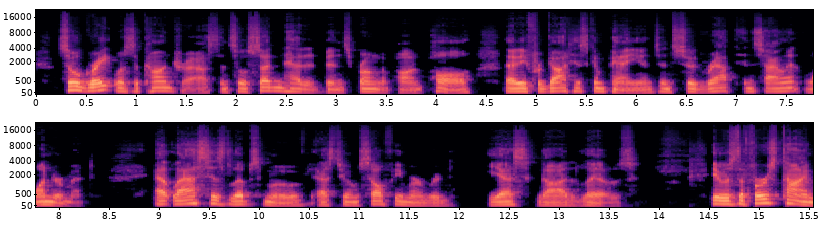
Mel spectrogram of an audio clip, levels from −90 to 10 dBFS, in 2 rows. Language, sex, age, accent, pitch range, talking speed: English, male, 60-79, American, 90-125 Hz, 165 wpm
